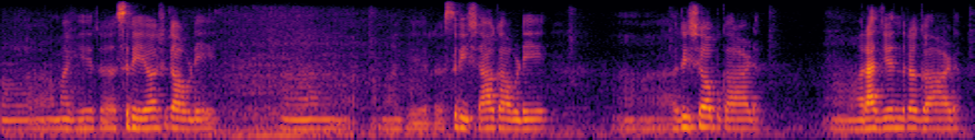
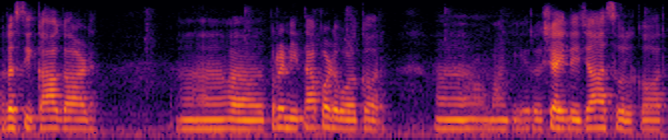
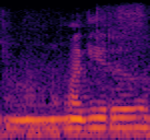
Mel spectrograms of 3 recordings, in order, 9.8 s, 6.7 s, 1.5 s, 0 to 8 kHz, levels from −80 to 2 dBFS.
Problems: constant background noise, continuous background conversations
